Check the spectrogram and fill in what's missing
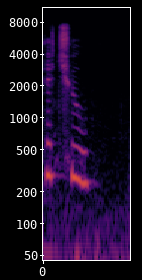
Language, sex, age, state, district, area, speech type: Kashmiri, female, 18-30, Jammu and Kashmir, Baramulla, rural, read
